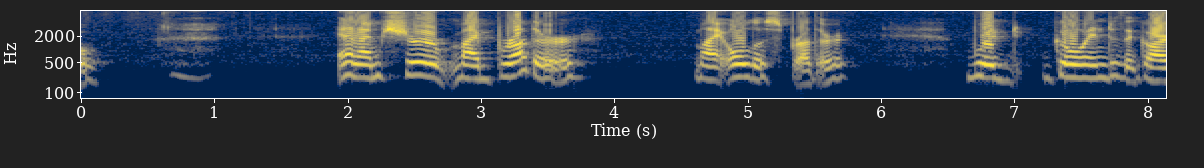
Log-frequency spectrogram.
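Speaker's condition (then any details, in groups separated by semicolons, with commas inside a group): ALS; shortly after diagnosis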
